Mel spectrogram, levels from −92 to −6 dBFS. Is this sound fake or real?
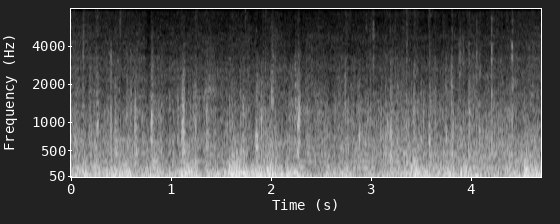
real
